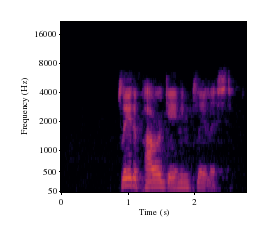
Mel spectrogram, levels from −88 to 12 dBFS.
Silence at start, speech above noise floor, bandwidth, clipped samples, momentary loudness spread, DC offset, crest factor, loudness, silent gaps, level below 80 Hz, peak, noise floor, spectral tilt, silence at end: 0.85 s; 43 dB; 7.4 kHz; under 0.1%; 10 LU; under 0.1%; 22 dB; -35 LUFS; none; -78 dBFS; -16 dBFS; -78 dBFS; -4.5 dB/octave; 0.2 s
